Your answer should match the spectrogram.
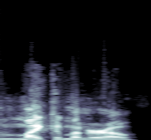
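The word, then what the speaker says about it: Maika Monroe: young lady that is in this is uh Michaela Micaiah Moreau from it follows did I say it right Mike uh Micah Monroe Micah Monroe from it follows mwah always loved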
